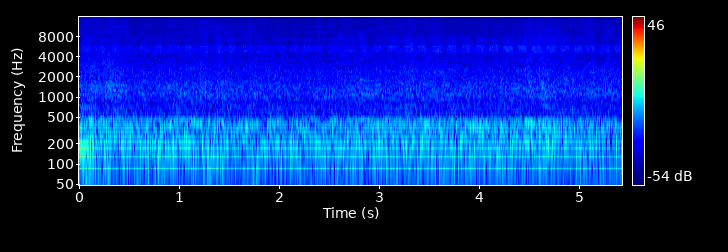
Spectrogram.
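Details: Swarming bees out of their hive produce a dense, steady hum, many wingbeats blending into one continuous buzzing drone that holds level throughout the short stretch.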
